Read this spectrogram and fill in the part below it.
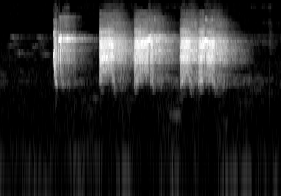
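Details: Clean call of a pure Sindhi black francolin: four harsh, hissing, wide-band notes, the first short and separated, the next three longer and nearly joined, in a quiet setting.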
